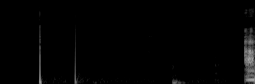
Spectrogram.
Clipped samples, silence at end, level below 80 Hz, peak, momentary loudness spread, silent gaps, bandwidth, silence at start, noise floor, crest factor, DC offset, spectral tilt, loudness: under 0.1%; 0 s; -60 dBFS; -10 dBFS; 18 LU; none; 16.5 kHz; 0.4 s; -71 dBFS; 28 dB; under 0.1%; -5.5 dB/octave; -41 LUFS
